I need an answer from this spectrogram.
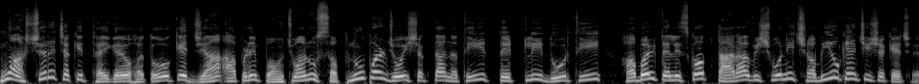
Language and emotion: Gujarati, surprised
